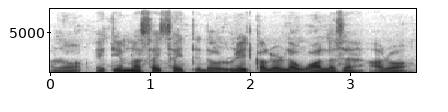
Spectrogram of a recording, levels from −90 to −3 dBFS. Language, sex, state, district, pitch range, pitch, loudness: Nagamese, male, Nagaland, Dimapur, 100-110 Hz, 105 Hz, -19 LUFS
